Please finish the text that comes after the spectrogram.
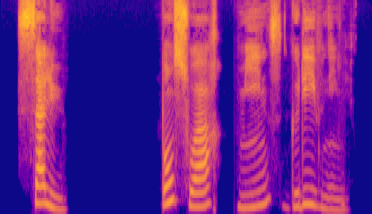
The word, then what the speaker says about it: bonsoir: Once again, be careful with the pronunciation of the nasal vowel on. The letter O plus the N is pronounced on and not on. So you have to say bonsoir.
